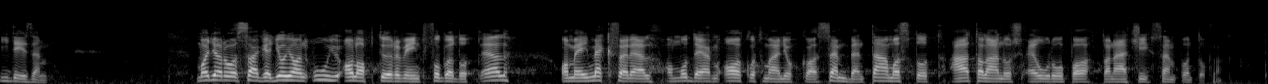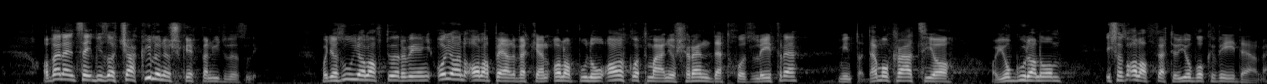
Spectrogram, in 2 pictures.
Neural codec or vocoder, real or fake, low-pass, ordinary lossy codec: codec, 16 kHz, 4 kbps, X-Codec, HuBERT features, trained on LibriSpeech; fake; 7.2 kHz; none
